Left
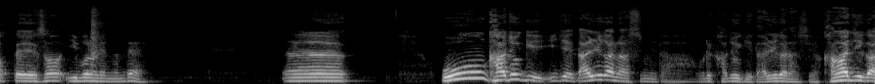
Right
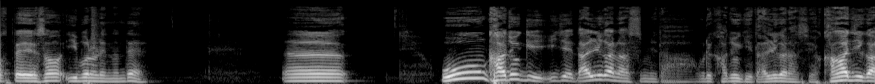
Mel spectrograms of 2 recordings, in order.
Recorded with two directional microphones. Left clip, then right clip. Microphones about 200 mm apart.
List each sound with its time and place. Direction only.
0.1 s speech: 40° right (ahead or behind)
2.8 s speech: 40° right (ahead or behind)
